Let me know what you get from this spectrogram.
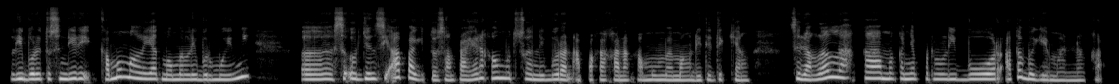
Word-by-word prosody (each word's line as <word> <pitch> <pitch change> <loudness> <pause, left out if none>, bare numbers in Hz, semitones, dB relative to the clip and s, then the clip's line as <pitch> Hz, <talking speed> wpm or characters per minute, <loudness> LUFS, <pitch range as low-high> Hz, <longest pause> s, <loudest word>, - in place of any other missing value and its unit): libur 245 -1 +4
itu 255 - -9
sendiri? 265 +1 +1
Kamu 255 +7 +1
melihat 260 -5 +3
momen 225 0 +1
liburmu 220 0 0
ini, 320 +8 +4 0.6
eee, 235 +1 +2
seurgensi 260 +1 0
apa 315 -3 +2
gitu, 205 -1 -7
sampai 205 +1 -3
akhirnya 285 +4 0
kamu 285 0 +3
mutuskan 245 -4 -3
liburan? 215 0 +1
Apakah 210 -1 -5
karena 200 -1 -2
kamu 205 0 -3 0.2
memang 200 0 0
di 195 - -2
titik 215 +2 -8
yang 195 -1 -4 0.4
sedang 225 -5 +1
lelah 310 +2 +3
kah 280 -1 +4
makanya 255 -1 0
perlu 245 -2 -4
libur, 245 +1 +2
atau 320 +7 -1
bagaimana, 195 -5 -2
Kak? - - -14
240 Hz, 175 wpm, -23 LUFS, 215-260 Hz, 0.6 s, libur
